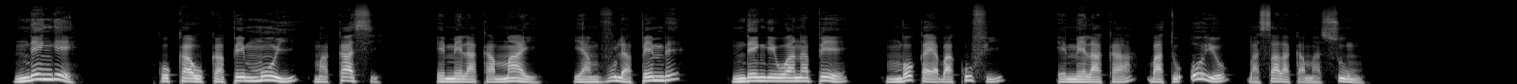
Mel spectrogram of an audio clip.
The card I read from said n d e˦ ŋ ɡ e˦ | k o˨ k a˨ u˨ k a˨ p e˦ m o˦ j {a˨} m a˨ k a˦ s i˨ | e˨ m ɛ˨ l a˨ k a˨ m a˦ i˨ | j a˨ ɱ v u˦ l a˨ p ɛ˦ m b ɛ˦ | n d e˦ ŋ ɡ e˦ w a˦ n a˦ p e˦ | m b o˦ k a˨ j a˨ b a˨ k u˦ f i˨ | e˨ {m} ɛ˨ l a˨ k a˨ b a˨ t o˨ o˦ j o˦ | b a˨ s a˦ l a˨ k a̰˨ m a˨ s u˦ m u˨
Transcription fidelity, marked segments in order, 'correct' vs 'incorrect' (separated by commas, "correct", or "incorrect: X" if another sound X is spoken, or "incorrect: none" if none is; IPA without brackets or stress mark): incorrect: i˨, correct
